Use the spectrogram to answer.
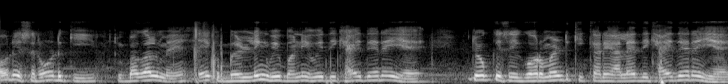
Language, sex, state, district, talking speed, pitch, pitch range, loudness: Hindi, male, Punjab, Fazilka, 195 wpm, 170 Hz, 155-190 Hz, -15 LUFS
